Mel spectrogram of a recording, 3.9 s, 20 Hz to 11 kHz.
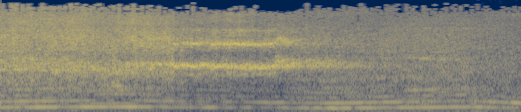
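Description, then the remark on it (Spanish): Tires squeal loudly in a sustained, high-pitched skid over a steady low engine roar as two thieves flee by car after robbing a jewelry shop in Moreda in the early hours of 31 October; the screech rises and wavers before easing slightly. No voices. “Es la huida de dos ladrones que acaban de desvalijar una joyería en Moreda.”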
